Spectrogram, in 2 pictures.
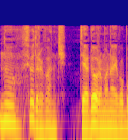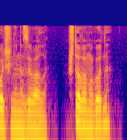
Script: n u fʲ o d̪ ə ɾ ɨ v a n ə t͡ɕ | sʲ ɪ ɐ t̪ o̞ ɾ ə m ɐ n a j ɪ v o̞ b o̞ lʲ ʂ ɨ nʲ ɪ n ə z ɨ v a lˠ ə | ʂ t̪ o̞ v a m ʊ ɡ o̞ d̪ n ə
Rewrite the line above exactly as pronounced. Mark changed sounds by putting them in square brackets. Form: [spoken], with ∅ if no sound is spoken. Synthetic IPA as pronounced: n u fʲ o d̪ ə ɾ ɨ v a n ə t͡ɕ | [tʲ] ɪ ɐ [d̪] o̞ ɾ ə m ɐ n a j ɪ v o̞ b o̞ lʲ ʂ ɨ nʲ ɪ n ə z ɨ v a lˠ ə | ʂ t̪ o̞ v a m ʊ ɡ o̞ d̪ n ə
